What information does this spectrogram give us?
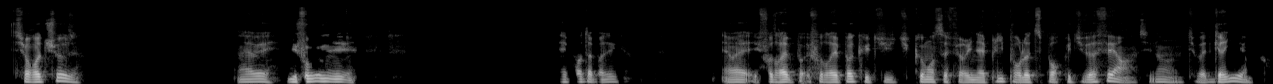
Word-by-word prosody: Sur 120 - +2
autre 120 0 +5
chose? 140 -10 +2 1.6
Ah 120 +2 -2
ouais. 125 -5 -1
Il 120 - +3
faut 135 - +4
mais 125 -8 +2 2.0
Et 115 - -5
pour 125 +1 -3
toi, 120 -1 0
pareil 115 +2 -5
q - - -26 1.0
eh - - -4
ouais, 110 0 +1
il - - -8
faudrait 115 -2 +4
pas - - -3
il - - -9
faudrait 110 -1 +3
pas 125 - +5
que 125 -3 -4
tu 110 0 -6
tu - - -13
commences 115 -1 0
à - - +1
faire 105 -1 -3
une 105 0 +1
appli 105 +7 -1
pour 110 -5 -1
l'autre 105 0 +3
sport 110 -2 -2
que - - -4
tu 105 - -12
vas 110 +1 +3
faire, 115 -8 +1
sinon 120 0 -8
tu 130 - -18
vas - - -2
être - - -8
grillé 120 +3 +3
encore. 95 - -11
115 Hz, 200 wpm, -27 LUFS, 110-125 Hz, 2.0 s, autre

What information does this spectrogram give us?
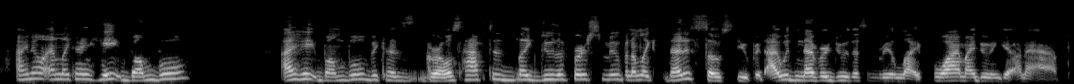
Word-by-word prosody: I 225 +1 -2
know, 265 -1 -1
and, 230 +1 -2
like, 235 +1 -3
I 235 -3 -1
hate 215 -3 +1
Bumble. 225 +10 +1 0.9
I 205 +4 +4
hate 240 -6 0
Bumble 195 +6 -2
because 185 -5 -5
girls 170 +2 +5
have 215 0 +1
to, 240 -2 -3 0.2
like, 215 -4 0
do 225 +2 0
the 225 0 +1
first 230 +2 0
move, 225 0 -3
and, 205 - -3
I'm 205 - 0
like, 200 -2 0
"That 200 +4 +3
is 260 -2 -3
so 170 - +4
stupid. 345 - -4
I - - +5
would 210 -3 +1
never 185 -1 +3
do 180 0 -2
this 170 -2 -7
in 160 - -26
real 160 0 -3
life. - - -1
Why 175 +1 +5
am 175 -1 0
I 165 - +1
doing 160 -2 -4
it - - 0
on - - -9
a - - -6
app?" - - -8
205 Hz, 235 wpm, -22 LUFS, 180-230 Hz, 0.9 s, girls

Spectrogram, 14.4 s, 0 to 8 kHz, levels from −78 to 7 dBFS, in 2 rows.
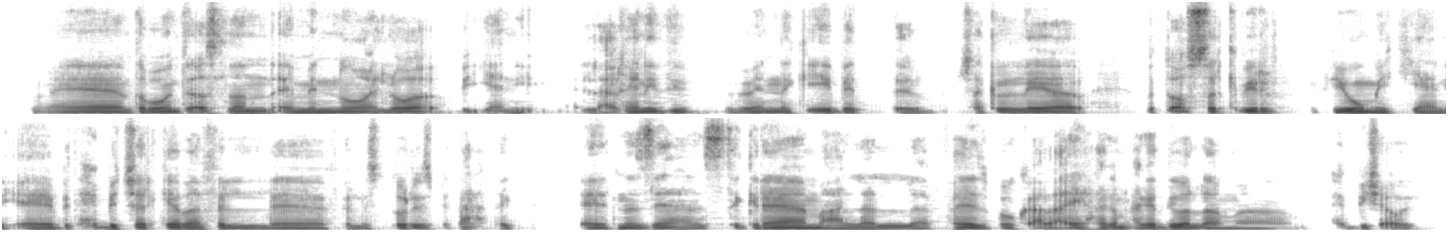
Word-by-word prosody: تمام، 85 +1 +1
طب 80 - 0
هو 85 - +6
أنتِ 95 - 0
أصلًا 115 -1 0
آآ - - 0
من 80 +1 +2
النوع 90 +3 +2
اللي 85 0 0
هو 90 +1 +5 0.2
ب - - -10
يعني - - -8 0.2
الأغاني 95 0 +1
دي 90 0 -3
بما 80 +2 -2
إنك 90 +2 -1
إيه، 90 - +3
بت 80 -1 -2 0.5
بشكل - - -4
اللي 90 +2 +4
هي 85 -3 +3 0.3
بتأثر - - +4
كبير 100 +1 +2 0.2
في - - -3
يومِك 90 -5 +4
يعني، 75 +1 -1
آآ - - +3
بتحبي 70 - -3
تشاركيها 110 +2 +2
في 110 - -2
ال 80 -2 -2 0.3
في - - -13
الstories 95 +1 -2
بتاعتك، - - -9 0.3
آآ، 95 - +2
تنزليها 90 +2 0
على 95 - -5
الإنستجرام، 90 0 +2
على 75 0 -2
الفيسبوك، 80 +3 -1
على - - -1
أي 95 - +1
حاجة 100 +1 -2
من 100 - +2
الحاجات 95 +1 0
دي؟ 110 - +1
والّا 85 -6 +3
ما 80 0 -7
ما 75 0 -11 0.2
بتحبيش - - -5
أوي؟ - - -4
90 Hz, 210 wpm, -25 LUFS, 80-95 Hz, 0.5 s, هو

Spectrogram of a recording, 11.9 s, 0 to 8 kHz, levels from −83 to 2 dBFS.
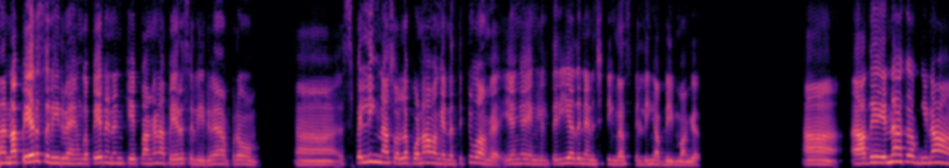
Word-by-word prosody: நான் 280 0 +7
பேர 320 +3 +11
சொல்லிருவேன். 245 -5 +1
உங்க 225 0 -2
பேரு 270 +1 +4
என்னன்னு 245 0 -4
கேட்பாங்க. 230 0 -1
நான் 240 -1 -1
பேர 220 +1 +1
சொல்லிருவேன். 200 0 -3
அப்புறம், 200 0 -5 0.6
அ - - -4 0.6
ஸ்பெல்லிங் 300 +4 0
நான் 260 0 +1
சொல்லப்போனா, 245 0 0
அவங்க 240 -3 +1
என்ன 205 - -4
திட்டுவாங்க. 240 -7 -1 0.2
"ஏங்க, 220 +1 -5
எங்களுக்கு 200 -1 -9
தெரியாதுன்னு 235 0 0
நினைச்சிட்டீங்களா? 200 -2 -6
ஸ்பெல்லிங்.'' 190 +1 -6
அப்பிடிம்பாங்க. 170 -2 -4 1.4
ஆ - - +2 0.7
அது 245 +3 +3
என்னாகும்? 320 +1 +3
அப்பிடீன்னா. 260 +1 +1
230 Hz, 140 wpm, -23 LUFS, 200-260 Hz, 1.4 s, பேர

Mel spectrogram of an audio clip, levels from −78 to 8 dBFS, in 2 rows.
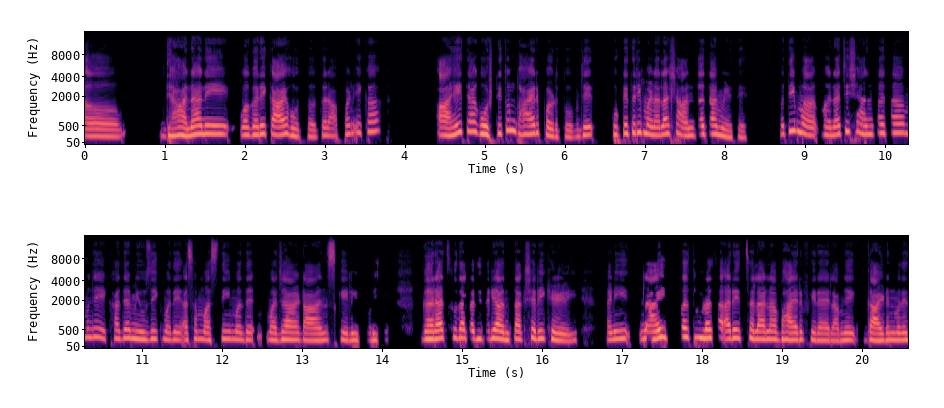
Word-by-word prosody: अ, 190 -2 -1 0.6
ध्यानाने 225 +4 +4 0.4
वगैरे 230 +3 +2
काय 235 +1 +3
होतं, 185 -3 -3
तर 215 - -2
आपण 250 +5 -5
एका 310 +3 -3 0.8
आहे 225 +7 +3
त्या 320 -1 +2
गोष्टीतून 260 +8 +3
बाहेर 245 0 +1
पडतो, 180 -5 -2
म्हणजे 225 +6 -1 0.3
कुठेतरी 265 +4 0
मनाला 240 -1 +2
शांतता 245 +2 -1
मिळते. 175 -6 -2 0.5
मग - - -2
ती 335 +1 +4
मा 265 -9 +2
मनाची 235 +7 0
शांतता 275 0 -1
म्हणजे 265 0 -2
एखाद्या 240 +1 -2
म्युझिकमध्ये 215 -2 0
असं 225 +3 -4
मस्तीमध्ये 210 0 -2 0.2
मजा 200 +1 +1
डान्स 190 +1 0
केली 190 -1 -1
थोडीशी, 190 +2 -8 0.5
घरात 230 +2 +5
सुद्धा 255 -1 +1
कधीतरी 225 +1 0
अंताक्षरी 225 +2 +2
खेळली 185 -4 0 0.4
आणि 225 +3 +1 0.3
नाहीच 240 +4 +4 0.2
तर 280 - +6
थोडंसं, 250 0 +3
"अरे 245 +2 +2
चला 220 -3 +3
ना, 220 0 +2
बाहेर 200 0 +2
फिरायला, 185 -3 -2
म्हणजे 195 +1 0 0.2
गार्डनमध्ये 195 +1 +2
225 Hz, 140 wpm, -19 LUFS, 200-250 Hz, 0.8 s, तर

